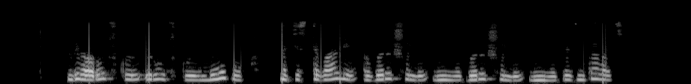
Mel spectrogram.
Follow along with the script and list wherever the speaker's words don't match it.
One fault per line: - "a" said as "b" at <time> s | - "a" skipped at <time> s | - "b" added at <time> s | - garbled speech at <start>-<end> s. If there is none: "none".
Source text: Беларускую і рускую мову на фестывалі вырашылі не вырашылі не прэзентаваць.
none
